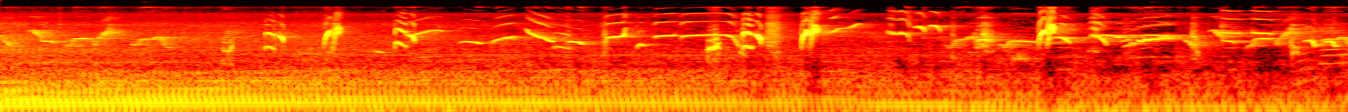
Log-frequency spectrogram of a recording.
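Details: Oriental magpie-robin (kacer) giving energetic gacor song as masteran audio: quick sequence of sharp chips, whistled slurs and high notes over a steady low hum in the background.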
